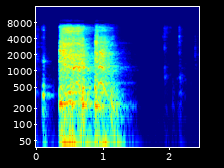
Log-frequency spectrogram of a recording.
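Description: Someone clearing their throat: two loud bursts in quick succession, over by about a second and a half in.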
